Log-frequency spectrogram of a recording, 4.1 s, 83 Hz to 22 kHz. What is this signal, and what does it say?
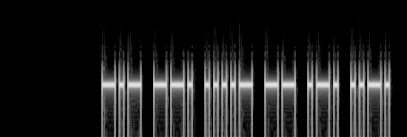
Morse code, heard as a keyed tone, about 28 wpm, 700 Hz. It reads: KG4MRF
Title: USA Call Signs Repeated 2x 28wpm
